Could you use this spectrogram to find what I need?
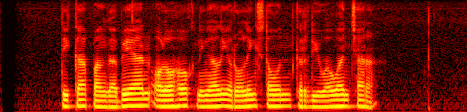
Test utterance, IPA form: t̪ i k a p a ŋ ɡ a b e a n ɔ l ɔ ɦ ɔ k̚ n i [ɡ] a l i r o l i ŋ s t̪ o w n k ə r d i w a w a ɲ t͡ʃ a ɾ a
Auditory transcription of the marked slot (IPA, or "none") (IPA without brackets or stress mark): ŋ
